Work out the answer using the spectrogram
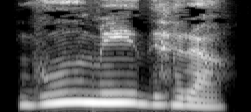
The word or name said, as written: ಭೂಮೀಧ್ರ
